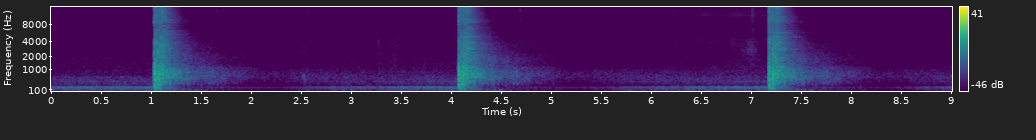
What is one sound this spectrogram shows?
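A pistol fires loud single shots that echo through the woods.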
